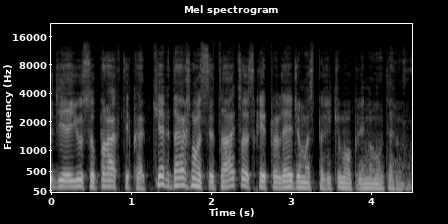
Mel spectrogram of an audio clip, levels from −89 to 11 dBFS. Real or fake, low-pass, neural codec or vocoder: fake; 14.4 kHz; codec, 44.1 kHz, 3.4 kbps, Pupu-Codec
